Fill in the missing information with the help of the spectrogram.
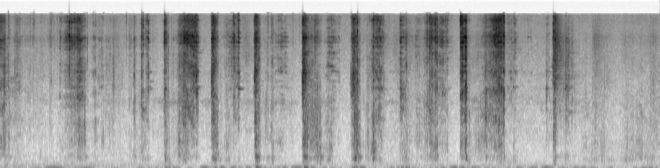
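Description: Digging in soil: a blade repeatedly cutting and scraping into earth, in irregular strokes a few a second.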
